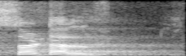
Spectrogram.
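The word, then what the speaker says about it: subtle: the mathematics सटल, B silent है, सटल, सटल माने क्या होता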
